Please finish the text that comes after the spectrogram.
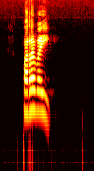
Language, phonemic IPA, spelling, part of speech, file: Tamil, /pɐrɐʋɐɪ̯/, பறவை, noun, Ta-பறவை.ogg
- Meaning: 1. bird 2. flying 3. feather, wing 4. bee 5. the 23rd nakṣatra 6. a kind of measles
